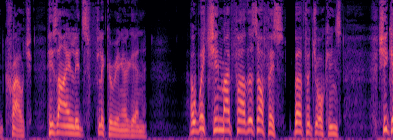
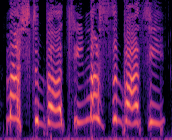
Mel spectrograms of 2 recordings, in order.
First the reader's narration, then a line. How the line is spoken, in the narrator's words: sobbed Winky through her hands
